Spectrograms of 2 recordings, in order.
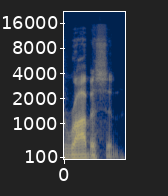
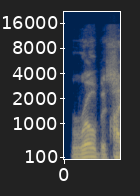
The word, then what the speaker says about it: Robison: Because I was talking to someone and someone goes, FYI on Joey, it's Robison. And I've always said Robeson. I have said Robeson my whole life.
